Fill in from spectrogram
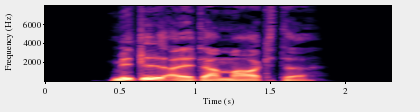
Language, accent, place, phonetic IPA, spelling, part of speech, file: German, Germany, Berlin, [ˈmɪtl̩ʔaltɐˌmaʁktə], Mittelaltermarkte, noun, De-Mittelaltermarkte.ogg
- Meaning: dative singular of Mittelaltermarkt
